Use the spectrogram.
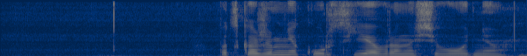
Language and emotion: Russian, neutral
